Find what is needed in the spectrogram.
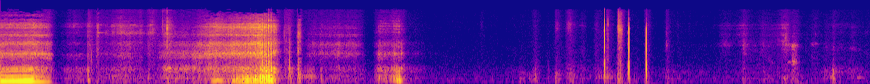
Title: My dog penny snoring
